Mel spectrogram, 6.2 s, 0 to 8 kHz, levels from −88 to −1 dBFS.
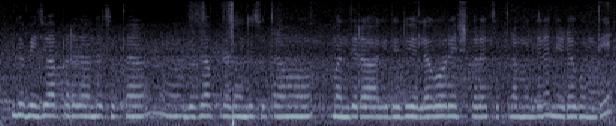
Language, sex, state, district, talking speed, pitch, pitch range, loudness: Kannada, female, Karnataka, Bijapur, 115 wpm, 240 Hz, 235-245 Hz, -36 LUFS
